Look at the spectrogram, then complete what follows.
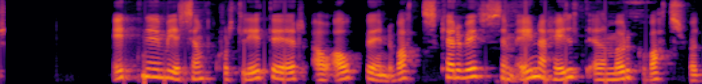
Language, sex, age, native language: Icelandic, female, 40-49, Icelandic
